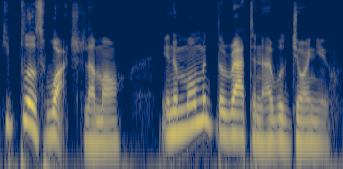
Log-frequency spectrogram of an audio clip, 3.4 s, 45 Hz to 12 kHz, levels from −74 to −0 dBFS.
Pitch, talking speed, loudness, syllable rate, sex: 140 Hz, 260 wpm, -22 LUFS, 5.8 syllables/s, male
